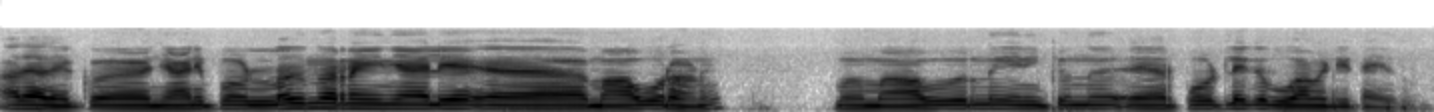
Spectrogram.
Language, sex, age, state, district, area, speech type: Malayalam, male, 30-45, Kerala, Kozhikode, urban, spontaneous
